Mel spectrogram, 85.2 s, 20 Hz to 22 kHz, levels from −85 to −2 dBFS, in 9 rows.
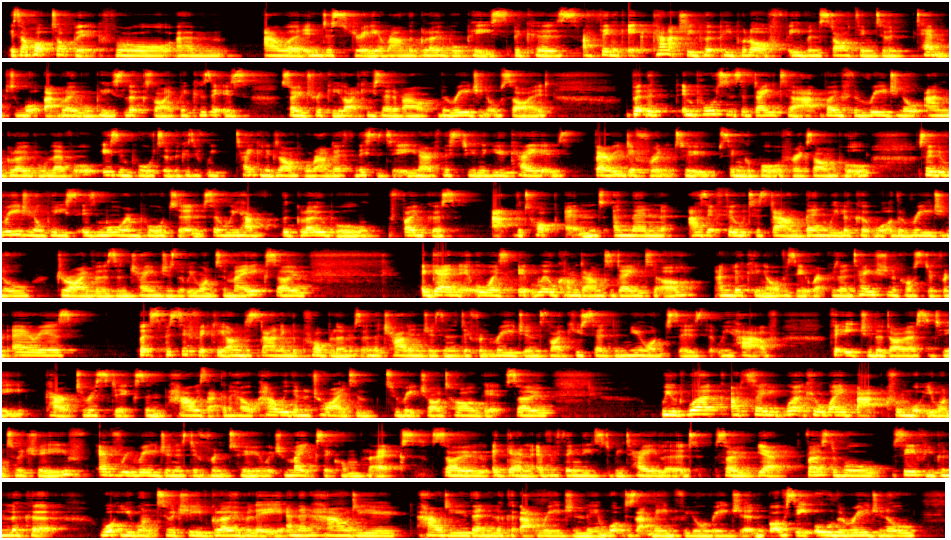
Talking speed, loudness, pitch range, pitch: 180 wpm, -17 LUFS, 150-170 Hz, 160 Hz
